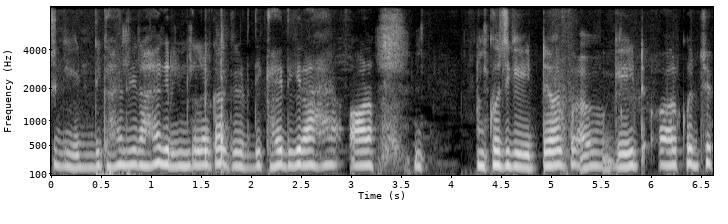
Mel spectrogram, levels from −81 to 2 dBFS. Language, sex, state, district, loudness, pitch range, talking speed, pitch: Hindi, female, Uttar Pradesh, Hamirpur, -17 LUFS, 190-205 Hz, 180 wpm, 200 Hz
